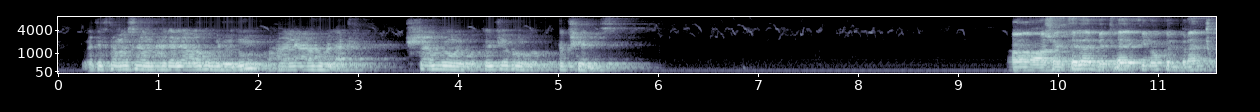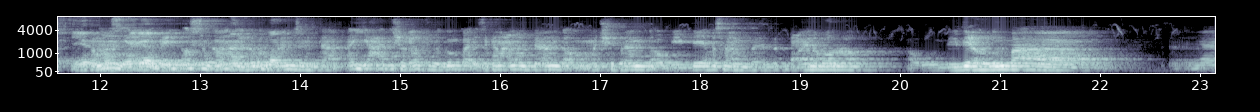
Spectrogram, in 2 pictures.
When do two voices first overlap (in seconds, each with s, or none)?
11.7 s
